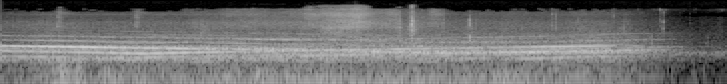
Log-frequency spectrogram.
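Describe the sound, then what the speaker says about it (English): Air raid sirens over Tel Aviv and Haifa during missile interceptions: a wailing siren rises and falls steadily, sounding distant over low background rumble, then fades toward the end. "Air raid sirens sounded in Tel Aviv, Haifa, and other areas"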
